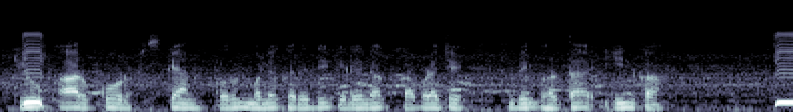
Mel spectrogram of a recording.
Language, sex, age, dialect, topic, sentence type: Marathi, male, 25-30, Varhadi, banking, question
